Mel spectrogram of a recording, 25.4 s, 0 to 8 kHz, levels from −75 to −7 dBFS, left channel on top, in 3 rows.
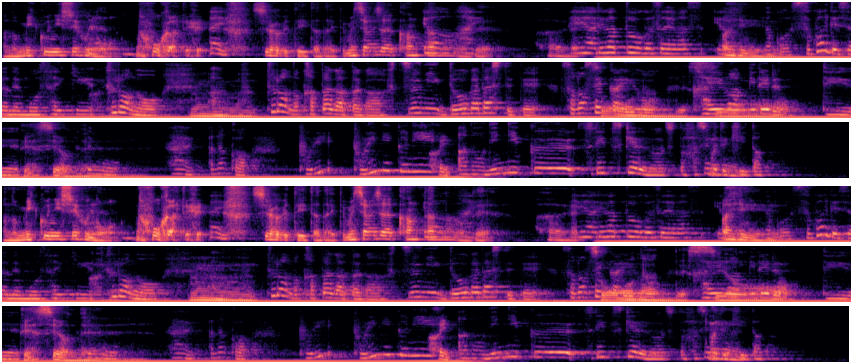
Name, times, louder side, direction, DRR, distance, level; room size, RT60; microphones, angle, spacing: voice 1, 0.0-5.0 5.3-5.8 7.2-7.8 9.4-9.6 10.3-11.0 14.5-16.4 17.2-18.4 21.2-21.5 24.0-24.4, right 3 dB, 40° right, 0.5 m, -25 dB
voice 2, 0.8-1.5 2.1-2.3 4.2-4.8 5.7-7.3 7.6-15.1 15.4-16.3 16.7-17.2 17.8-18.2 18.6-19.7 19.9-24.6, left 2 dB, 30° left, 1.1 m, -28 dB
sound 1, 5.9-21.6, equal, 75° right, 3.6 m, -29 dB
21.5 x 8.0 x 5.9 m
head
